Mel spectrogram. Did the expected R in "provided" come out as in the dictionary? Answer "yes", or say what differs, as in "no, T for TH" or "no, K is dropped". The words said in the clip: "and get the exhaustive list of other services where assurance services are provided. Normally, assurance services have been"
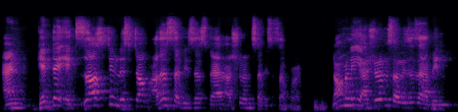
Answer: no, R is dropped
